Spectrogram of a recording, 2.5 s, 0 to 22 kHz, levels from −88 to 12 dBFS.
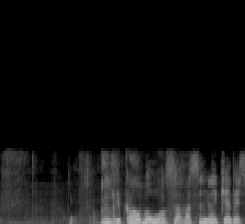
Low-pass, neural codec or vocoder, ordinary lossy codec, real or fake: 7.2 kHz; codec, 24 kHz, 1.5 kbps, HILCodec; none; fake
